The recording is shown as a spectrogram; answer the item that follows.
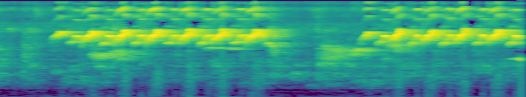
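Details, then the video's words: Horsfield's babbler in lively song: two bursts of rapid, high, ringing notes strung together, each over a lower whistled note, with a brief quieter gap between them. "SUARA BURUNG MANTENAN GUNUNG GACOR"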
